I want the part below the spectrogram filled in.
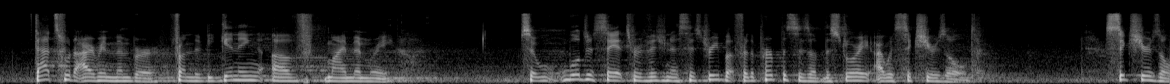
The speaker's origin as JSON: {"language": "English", "town": "Tulsa", "region": "Oklahoma", "country": "United States", "tie": "born or raised there", "moved": "yes", "said": "I was born and raised in Tulsa, Oklahoma"}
